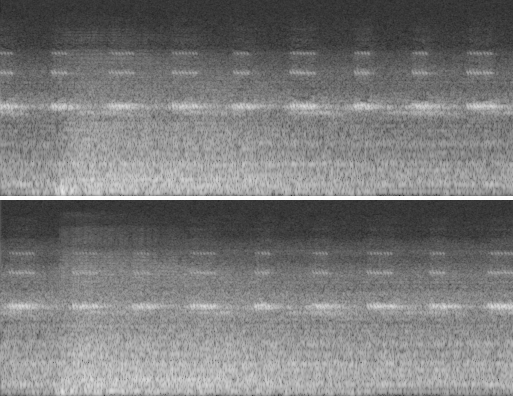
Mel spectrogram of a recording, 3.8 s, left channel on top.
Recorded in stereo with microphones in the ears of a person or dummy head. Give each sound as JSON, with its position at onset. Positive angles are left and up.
{"t": 0.4, "sound": "an explosion", "side_deg": -80, "distance_m": 8.0}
